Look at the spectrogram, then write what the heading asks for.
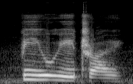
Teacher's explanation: And option D, a dactyl, is a sweeping, three-syllable foot that moves from a stressed syllable down through two unstressed syllables, like the word poetry.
